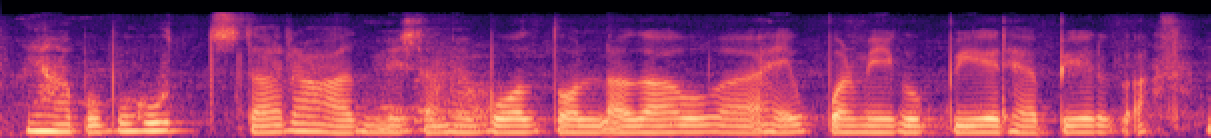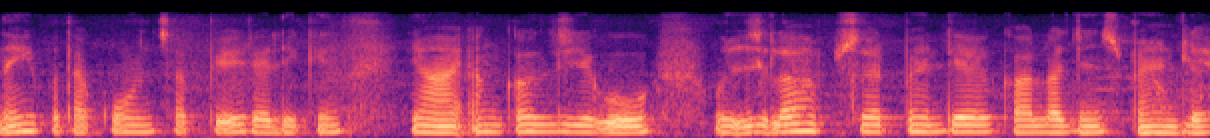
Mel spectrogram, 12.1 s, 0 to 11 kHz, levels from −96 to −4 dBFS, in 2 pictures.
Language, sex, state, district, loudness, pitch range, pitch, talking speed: Hindi, female, Bihar, Araria, -18 LUFS, 155-170 Hz, 160 Hz, 175 wpm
